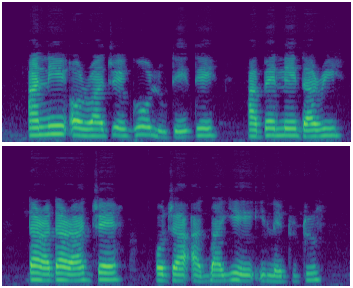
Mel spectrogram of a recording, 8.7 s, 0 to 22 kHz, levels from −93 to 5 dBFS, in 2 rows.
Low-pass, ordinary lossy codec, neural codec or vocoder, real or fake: 19.8 kHz; none; none; real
